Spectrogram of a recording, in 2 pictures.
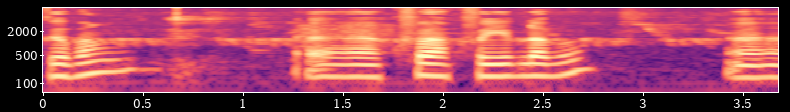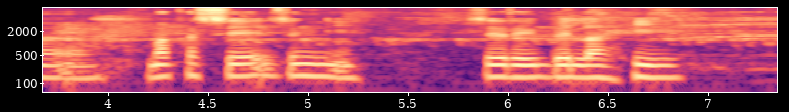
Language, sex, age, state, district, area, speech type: Bodo, male, 30-45, Assam, Udalguri, rural, spontaneous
